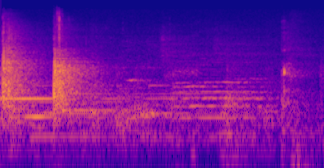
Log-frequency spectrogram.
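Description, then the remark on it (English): An audience claps their hands together for Jesus in a brief, dense burst that quickly fades, while soft sustained musical tones linger underneath, with a couple of sharper knocks scattered through. “Clap your hands together for Jesus and please be seated.”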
